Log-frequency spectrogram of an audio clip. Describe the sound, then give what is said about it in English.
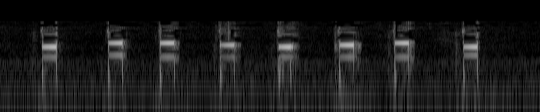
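Eight telephone keypad tones beep in a steady, evenly spaced sequence, each a short bright dual-pitched note, as a home telephone number starting with the area code is entered into a Cablevision automated customer service line. No one speaks. “Okay, I'm going to enter my phone number.”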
